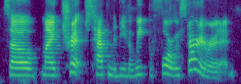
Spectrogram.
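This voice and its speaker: A woman's voice: mid-range voice, animated, normal speed, sharp tone. A middle-aged woman from California, co-hosting a casual faith podcast and telling a long personal story with many fillers and restarts. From Southern California. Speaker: podcast co-host.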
